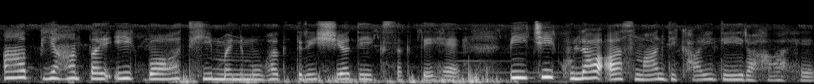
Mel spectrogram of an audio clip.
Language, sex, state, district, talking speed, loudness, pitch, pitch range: Hindi, female, Himachal Pradesh, Shimla, 135 wpm, -18 LUFS, 235 Hz, 200-275 Hz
